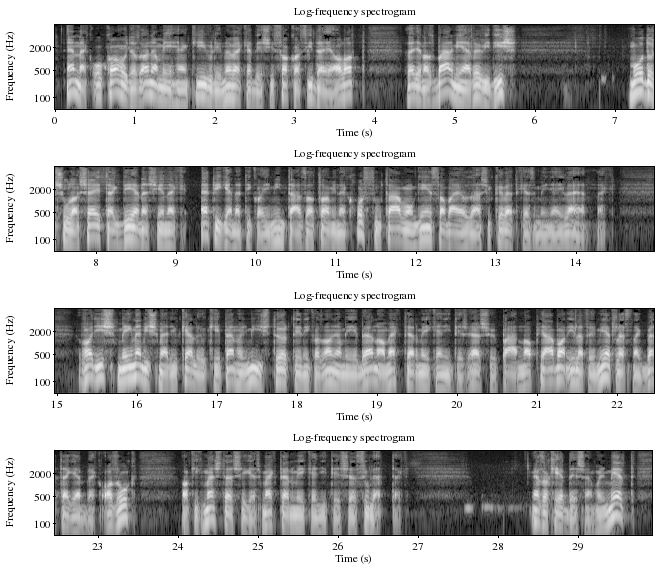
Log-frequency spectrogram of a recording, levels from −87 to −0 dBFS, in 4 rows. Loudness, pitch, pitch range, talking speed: -16 LUFS, 90 Hz, 80-110 Hz, 115 wpm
